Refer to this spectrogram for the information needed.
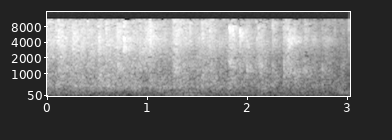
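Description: A crowd claps steadily for about three seconds, a dense, even patter of many hands with no voices over it and no clear rise or fade.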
